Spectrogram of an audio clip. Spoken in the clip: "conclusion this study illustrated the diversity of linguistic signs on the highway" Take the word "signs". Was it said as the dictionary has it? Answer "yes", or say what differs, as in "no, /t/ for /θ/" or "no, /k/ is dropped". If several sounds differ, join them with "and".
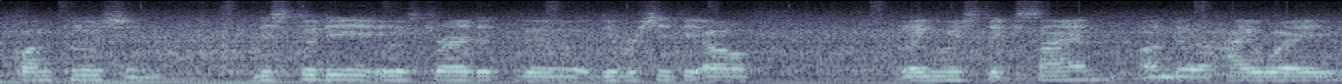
no, /z/ is dropped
